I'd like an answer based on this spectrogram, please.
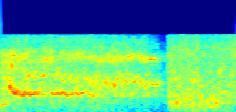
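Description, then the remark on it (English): A loud car tire skid screeches for about a second and a half, its high squeal wavering, then cuts to a harsher, noisier rush of skidding that continues to the end. “Unfortunately, Friday, on my way to work, I was sideswiped by someone whose brakes went out while waiting in a stoplight.”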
